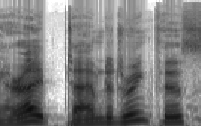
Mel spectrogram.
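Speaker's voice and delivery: casual, relaxed, friendly buddy-like voice. Describing a friend who can chug really fast: imitating a friend's voice. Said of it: "He sounds like that".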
